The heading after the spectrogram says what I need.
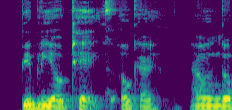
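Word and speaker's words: bibliothèque: Pronunciation. Let me get that first. Pro. There you go. Biblot tech. Bibliotech.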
